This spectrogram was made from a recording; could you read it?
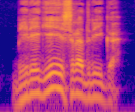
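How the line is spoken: Quiet. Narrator (Russian): промолвил он тихо

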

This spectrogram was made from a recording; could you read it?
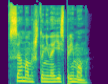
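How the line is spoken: Calm, emotionless. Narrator (Russian): говорила Алина спокойно, безэмоционально

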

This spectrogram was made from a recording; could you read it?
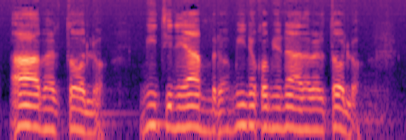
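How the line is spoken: Pitiful voice. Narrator (Spanish): dicho con voz lastimera

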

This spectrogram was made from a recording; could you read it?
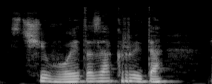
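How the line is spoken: Sleepy mumble. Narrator (Russian): сонно, едва борясь с дремотой, бормочу

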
